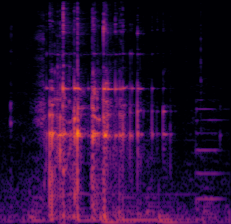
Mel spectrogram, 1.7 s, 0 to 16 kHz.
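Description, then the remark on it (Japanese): Several glasses of Iki Old barley shochu (25 percent) clink together in a toast in quick succession, bright ringing chimes that cluster in the first second and then fade into a soft tail, with no voices. “乾杯でいただいたお酒はこちらこちらって言ってもこれ音で聞いてるから今から言おうとしたの、うん、持ってるけど今手に今今持ちました、うん、世界が認めた生き焼酎麦焼酎生きオールド25度本格焼酎です”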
